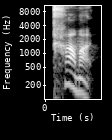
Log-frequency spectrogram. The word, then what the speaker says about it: Kemet: Just like when you say Kemet is actually Kamat, right?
